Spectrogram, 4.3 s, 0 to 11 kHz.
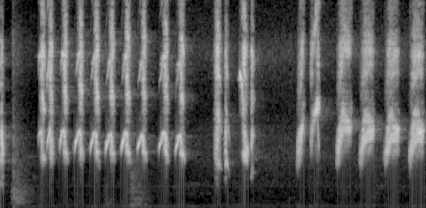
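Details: Caged Long-tailed shrike aged 8 months, out for its first sunning, sings fast trains of harsh chirps, then a pause and a run of slightly rising, rasping notes, with a low background hum.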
